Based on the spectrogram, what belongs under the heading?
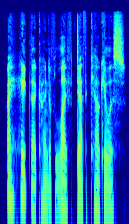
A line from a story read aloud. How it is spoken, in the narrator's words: Sveta murmured, not loud enough to be heard by Cradle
